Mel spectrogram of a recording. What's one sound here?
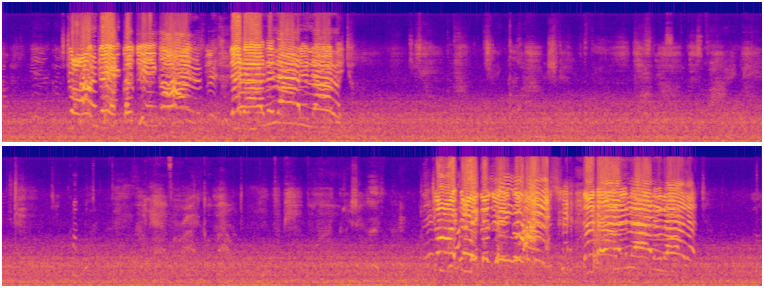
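Young children sing together loudly and excitedly.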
